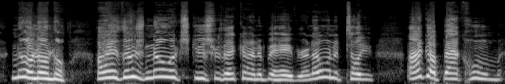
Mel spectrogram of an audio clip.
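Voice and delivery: put-on stumbling drunk pleading sorry; drunk apology. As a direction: drunk regular begging forgiveness, high and loud. Drunk Butch tells ghost story.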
